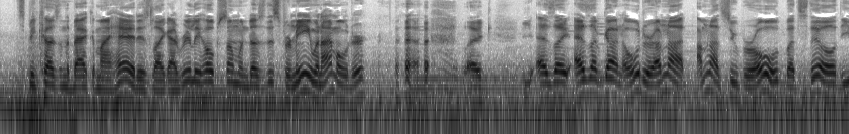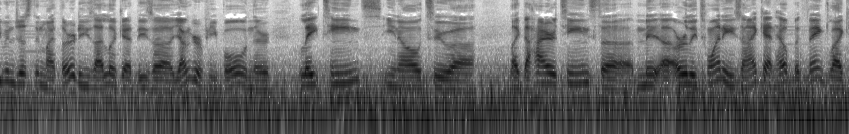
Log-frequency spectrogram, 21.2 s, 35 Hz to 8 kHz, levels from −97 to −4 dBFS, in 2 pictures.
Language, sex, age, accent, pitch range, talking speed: English, male, 20-39, American, 110-130 Hz, 205 wpm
